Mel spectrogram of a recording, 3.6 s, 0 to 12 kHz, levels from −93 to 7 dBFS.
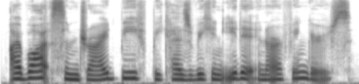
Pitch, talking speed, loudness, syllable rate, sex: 215 Hz, 215 wpm, -21 LUFS, 4.8 syllables/s, female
